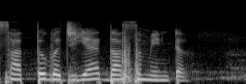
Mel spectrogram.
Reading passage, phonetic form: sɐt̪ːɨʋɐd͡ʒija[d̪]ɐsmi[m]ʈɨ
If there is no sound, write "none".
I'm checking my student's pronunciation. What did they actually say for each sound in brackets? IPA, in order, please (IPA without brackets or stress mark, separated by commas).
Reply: d̪, ɳ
